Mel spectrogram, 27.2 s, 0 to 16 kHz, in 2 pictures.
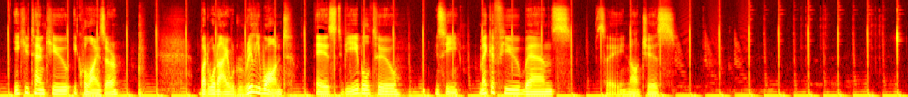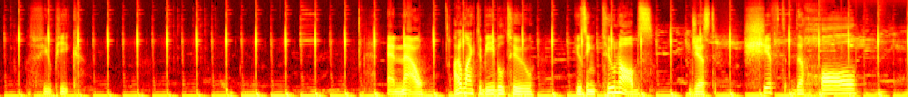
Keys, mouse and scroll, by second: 0.6 click, 4.9-7.0 drag, 7.0-7.4 scroll up 1, 7.5 scroll down 2, 8.2 click, 9.1-9.4 scroll up 1, 10.5 click, 10.9-11.2 scroll up 1, 11.9 click, 12.9-13.9 drag, 13.9 scroll up 1, 14.3 click, 16.0-19.2 drag.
